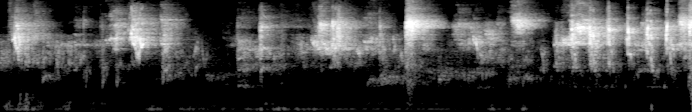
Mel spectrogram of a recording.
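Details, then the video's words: At night in a new home, a contented budgerigar delivers a long, varied chatter of squeaky, scratchy warbles, growing denser and faster in the second half. "Cute budgie night happy in new home singing and chirping sounds"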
